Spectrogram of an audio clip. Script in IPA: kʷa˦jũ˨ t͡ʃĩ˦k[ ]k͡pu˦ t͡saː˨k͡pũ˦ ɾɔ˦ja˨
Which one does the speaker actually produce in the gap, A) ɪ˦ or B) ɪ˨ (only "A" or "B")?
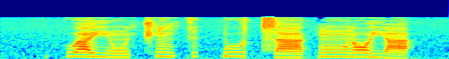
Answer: A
